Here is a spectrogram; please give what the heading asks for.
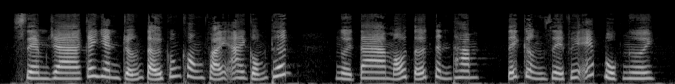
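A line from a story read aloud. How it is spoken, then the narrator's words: Mocking loud laugh. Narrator (Vietnamese): Sang thị, thấy Lý thị sầm mặt xuống, cười to nói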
